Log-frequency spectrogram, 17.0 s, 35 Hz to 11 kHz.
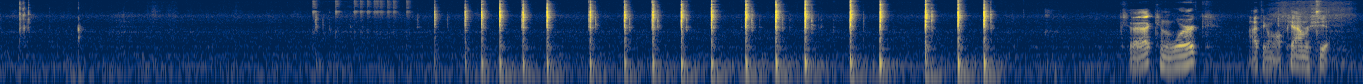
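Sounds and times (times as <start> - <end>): tool tapping on metal: 3.9 - 12.6.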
